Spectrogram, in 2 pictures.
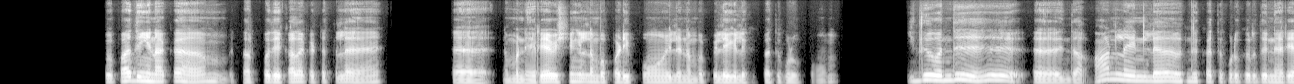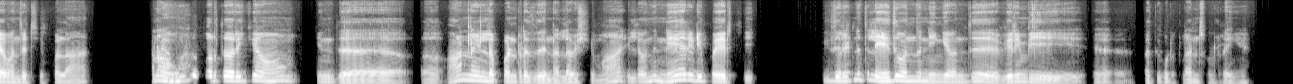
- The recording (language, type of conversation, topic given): Tamil, podcast, நீங்கள் இணைய வழிப் பாடங்களையா அல்லது நேரடி வகுப்புகளையா அதிகம் விரும்புகிறீர்கள்?
- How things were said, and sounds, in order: in English: "ஆன்லைன்ல"; in English: "ஆன்லைன்ல"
